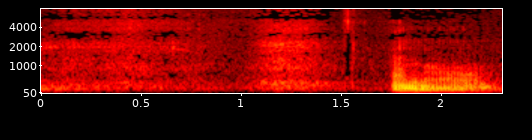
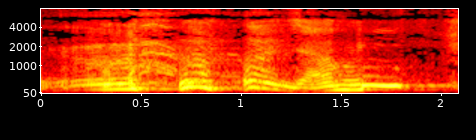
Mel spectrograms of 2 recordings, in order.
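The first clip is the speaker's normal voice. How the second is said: high drawn-out wail, laughing; slow wailing cry breaking into laughter; monster crying; 9 semitones higher, slower than usual. Retold or imitated. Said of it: "ジャミーって泣き方なの？". (笑いながら怪獣の泣き声)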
